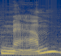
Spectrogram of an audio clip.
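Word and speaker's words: ma'am: majesty and after that it's just mam rhymes with jam and it's always a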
